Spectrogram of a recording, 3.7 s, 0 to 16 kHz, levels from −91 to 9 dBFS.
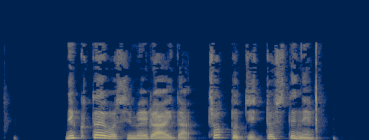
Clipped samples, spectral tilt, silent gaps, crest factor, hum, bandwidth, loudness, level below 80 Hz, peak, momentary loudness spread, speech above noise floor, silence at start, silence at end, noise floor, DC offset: under 0.1%; -4 dB/octave; none; 20 dB; none; 11.5 kHz; -22 LUFS; -66 dBFS; -4 dBFS; 9 LU; 53 dB; 0.65 s; 0.5 s; -74 dBFS; under 0.1%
